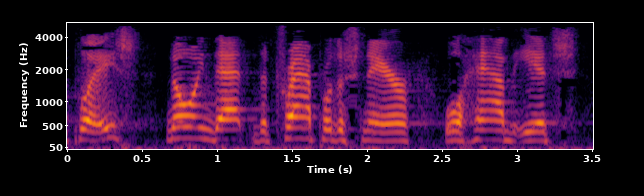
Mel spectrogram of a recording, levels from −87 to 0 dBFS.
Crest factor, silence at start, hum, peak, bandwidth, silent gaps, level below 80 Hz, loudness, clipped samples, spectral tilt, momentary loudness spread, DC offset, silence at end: 20 dB; 0.1 s; none; -10 dBFS; 5.4 kHz; none; -60 dBFS; -29 LUFS; under 0.1%; -6.5 dB/octave; 6 LU; under 0.1%; 0.1 s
